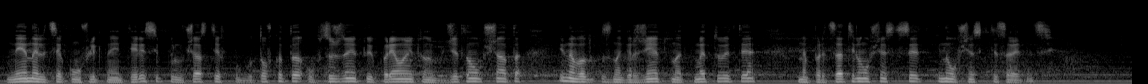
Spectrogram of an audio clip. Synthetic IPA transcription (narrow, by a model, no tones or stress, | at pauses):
nɛːnɐlʲit̪sɛkonflikt̪nɐint̪ɛɾɛsipɾiʊt͡ʃast̪iɛfpod̪ɡot̪ɔfkət̪əʔopsɤʒd̪ɐnɛt̪oipɾʲiɛmɐnɛt̪onɐbʲjud͡ʒɛt̪ənɐopʃt̪inat̪ə | inznɐɡɾɐʒɛniɛt̪onɐkmɛt̪ovɛt̪ɛ | nɐpɾɛt̪sɛd̪at̪ɛlʲɛnopʃt̪inskʲisɐvɛt̪inɐopʃt̪inskʲi̥t̪ɛsɐvɛt̪nit̪si̥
